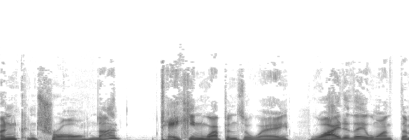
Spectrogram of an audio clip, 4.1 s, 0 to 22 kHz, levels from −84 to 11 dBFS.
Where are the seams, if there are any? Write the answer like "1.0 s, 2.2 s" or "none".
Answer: 3.1 s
